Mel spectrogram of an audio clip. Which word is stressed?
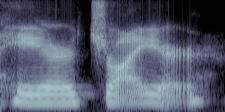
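dryer. The stress falls on the word dryer. The speaker calls it wrong. "不要说hair dryer"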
